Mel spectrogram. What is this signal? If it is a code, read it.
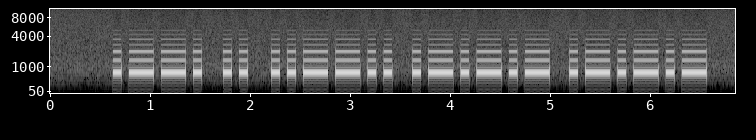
Morse code, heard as a keyed tone, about 15 wpm, 710 Hz. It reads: PI?..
